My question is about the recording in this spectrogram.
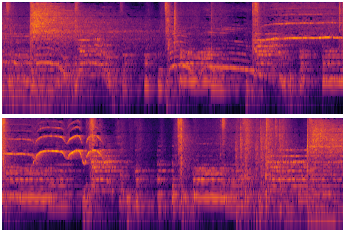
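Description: Live blues-rock band in an instrumental break. The bass and drums drop out about two seconds in, leaving long held lead notes that bend up and down in pitch. The full band with drums comes back in about seven seconds in.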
